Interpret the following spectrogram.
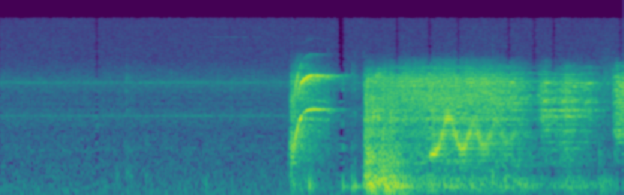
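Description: Cartoon sound effects: a quick rising tone about two seconds in, then a noisy cartoon crash lasting about a second and a half.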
